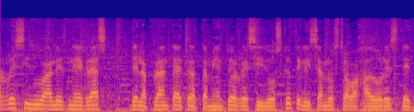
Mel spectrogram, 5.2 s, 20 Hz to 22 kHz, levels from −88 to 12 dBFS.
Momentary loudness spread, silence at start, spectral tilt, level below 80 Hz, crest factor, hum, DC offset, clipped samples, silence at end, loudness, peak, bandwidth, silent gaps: 3 LU; 0 s; -6 dB/octave; -34 dBFS; 12 dB; none; under 0.1%; under 0.1%; 0 s; -17 LUFS; -4 dBFS; 11.5 kHz; none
